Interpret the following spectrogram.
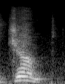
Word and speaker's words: jumped: So jump becomes jumped with a T sound at the end. Jumped. Of course, the word is spelled with an ed ending. It's just pronounced as a T. Jumped, like that.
